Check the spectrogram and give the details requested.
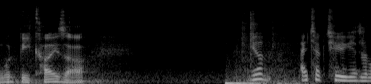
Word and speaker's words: Caesar: sadly pitiful it's kizar if you actually pronounce it in latin it's kaizar not caesar i'm just saying something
